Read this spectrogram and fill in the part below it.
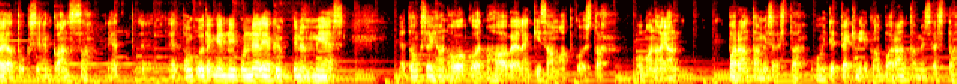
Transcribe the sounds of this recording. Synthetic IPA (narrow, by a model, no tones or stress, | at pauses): ɑjɑt̪uksḭḛŋkɑ̰nsːɑ̰ḛt̪et̪ːoŋkuit̪eŋkinniːŋkunneljækympːinemmiæs | et̪oŋkseihɑnoːkoːet̪mæhɑːʋeːlḛŋkisɑmɑt̪koist̪ɑo̰mɑnɑjɑn | pɑrɑnt̪ɑmisḛst̪ɑṵint̪it̪eknḭːkɑmpɑ̰rɑnt̪ɑmisḛst̪ɑ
